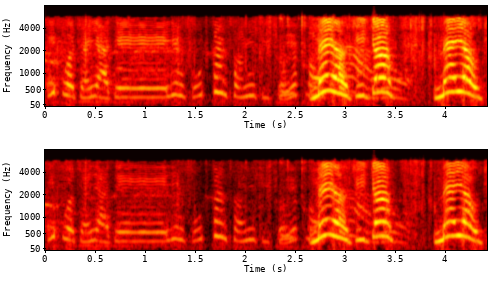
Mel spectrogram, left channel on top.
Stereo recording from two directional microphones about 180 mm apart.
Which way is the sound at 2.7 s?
50° right (ahead or behind).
